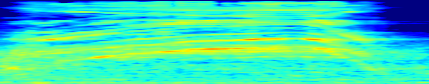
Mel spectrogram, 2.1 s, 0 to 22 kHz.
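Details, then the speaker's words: Agricultural drone motors 1 and 2 after ESC calibration with a servo tester, dial turned back toward 9: smooth whine rising and falling as they spin up and slow, no rattle or roughness; normal motor spin-up. "1번과 2번 모터가 이렇게 회전하는 걸 보실 수 있습니다. 1번과 2번 모터는 캘리브레이션이 다 됐습니다."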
